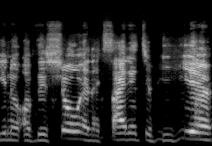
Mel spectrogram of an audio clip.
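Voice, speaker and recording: A speaker with a Liberian accent has a bright, sharp tone and monotone, flat intonation at a moderate pace. The sound is dry and close, with no echo. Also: woman. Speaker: talk show host and MC. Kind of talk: panel discussion.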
